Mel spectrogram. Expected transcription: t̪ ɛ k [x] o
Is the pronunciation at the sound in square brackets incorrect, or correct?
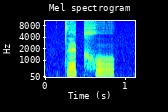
correct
